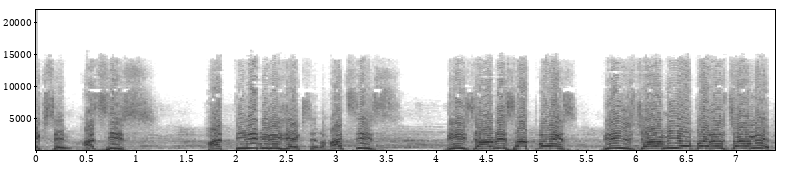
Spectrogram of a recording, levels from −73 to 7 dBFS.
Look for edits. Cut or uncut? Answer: uncut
